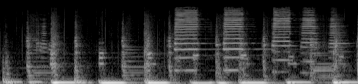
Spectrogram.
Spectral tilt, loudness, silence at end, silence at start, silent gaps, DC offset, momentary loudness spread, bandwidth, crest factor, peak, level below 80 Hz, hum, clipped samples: -4 dB/octave; -19 LUFS; 0 s; 0.05 s; none; under 0.1%; 5 LU; 14.5 kHz; 14 dB; -4 dBFS; -18 dBFS; none; under 0.1%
